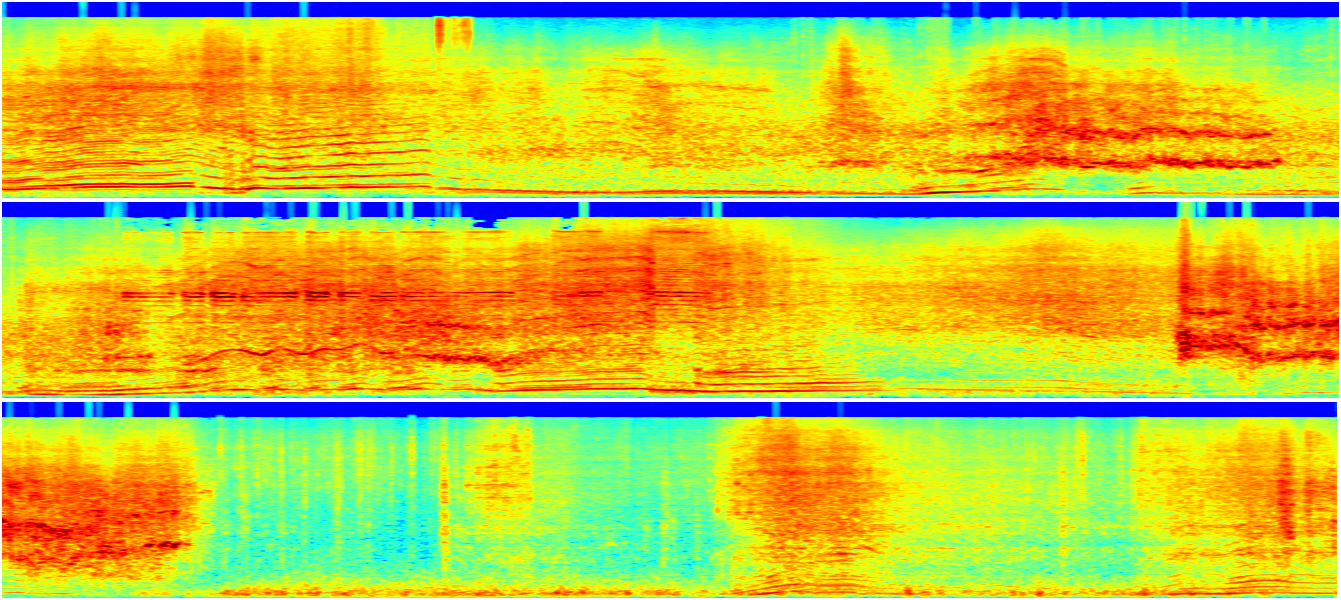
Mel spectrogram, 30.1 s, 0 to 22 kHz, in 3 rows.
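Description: Rally car engines driven hard, a Ford Escort Mk2 first, revving up and dropping back again and again through gear changes and lifts as cars pass one after another. Tyres skid on the tarmac in places.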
